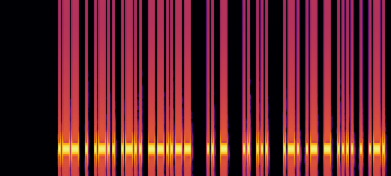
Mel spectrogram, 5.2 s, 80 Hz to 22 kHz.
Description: Morse code, heard as a keyed tone, about 40 wpm, 700 Hz. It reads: WELL, IT IS RATHER
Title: Sentences from Top 1600 Words 40wpm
